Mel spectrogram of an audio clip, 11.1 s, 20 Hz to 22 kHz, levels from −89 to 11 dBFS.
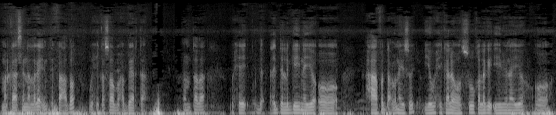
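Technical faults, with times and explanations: Throughout, generation loss: the speech sounds swirly, smeared and hollow, with blurred consonant attacks, while content still reaches about 20.1 kHz. The likely cause is around seven decode-and-re-encode passes, each requantising on a shifted frame grid, which fits WMA near 96 kbit/s.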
